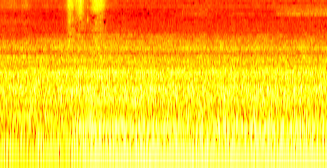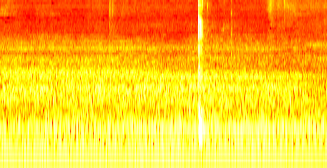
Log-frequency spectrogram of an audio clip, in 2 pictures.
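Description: A car's engine idling, heard inside the cabin: a steady low hum and rumble, with one sharp click about eight seconds in.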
